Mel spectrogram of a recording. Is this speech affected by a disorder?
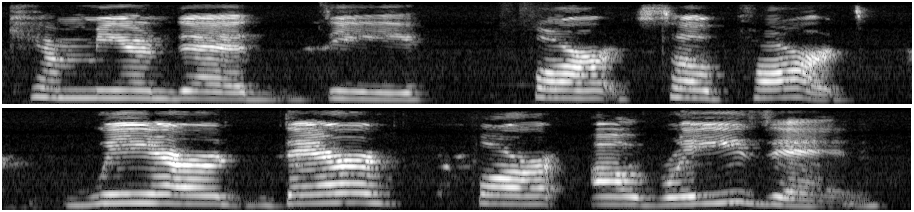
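Yes: aphasia after stroke; caused by stroke, one side not working, poor balance, cannot move hands, brain fog, custom AFO, knee brace; just under a year since stroke, speech therapy, cannot walk without AFO; could not speak at first, no slurred speech at onset, improved with therapy, still affected, varies, cannot sing.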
